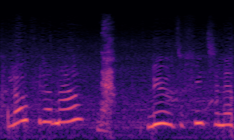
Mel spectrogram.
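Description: A woman's voice speaking in short, rather high-pitched phrases with brief pauses between them.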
